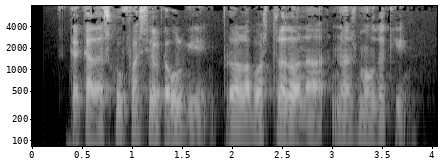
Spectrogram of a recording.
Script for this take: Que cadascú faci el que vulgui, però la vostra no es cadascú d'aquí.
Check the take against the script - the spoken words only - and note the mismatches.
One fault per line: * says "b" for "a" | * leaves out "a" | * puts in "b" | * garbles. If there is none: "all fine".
* puts in "dona"
* says "mou" for "cadascú"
